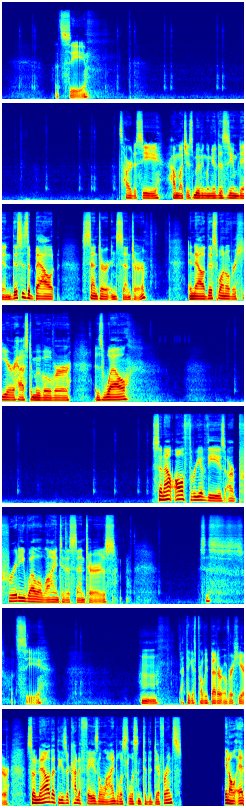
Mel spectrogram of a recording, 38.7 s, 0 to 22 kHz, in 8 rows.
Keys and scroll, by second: 1.4 super+4, 2.8 F7, 5.4 F7, 5.9 super+4, 9.2 F7, 12.2 F7, 12.5 super+4, 14.2 F7, 15.4 super+4, 17.2 t, 25.6 super+4, 26.4 F7, 28.6 super+4, 32.6 F7, 32.9 super+4, 34.4 F7, 34.5 F7, 34.7 F7, 34.9 F7, 35.1 F7, 35.3-35.7 typing, 37.1-37.8 typing.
